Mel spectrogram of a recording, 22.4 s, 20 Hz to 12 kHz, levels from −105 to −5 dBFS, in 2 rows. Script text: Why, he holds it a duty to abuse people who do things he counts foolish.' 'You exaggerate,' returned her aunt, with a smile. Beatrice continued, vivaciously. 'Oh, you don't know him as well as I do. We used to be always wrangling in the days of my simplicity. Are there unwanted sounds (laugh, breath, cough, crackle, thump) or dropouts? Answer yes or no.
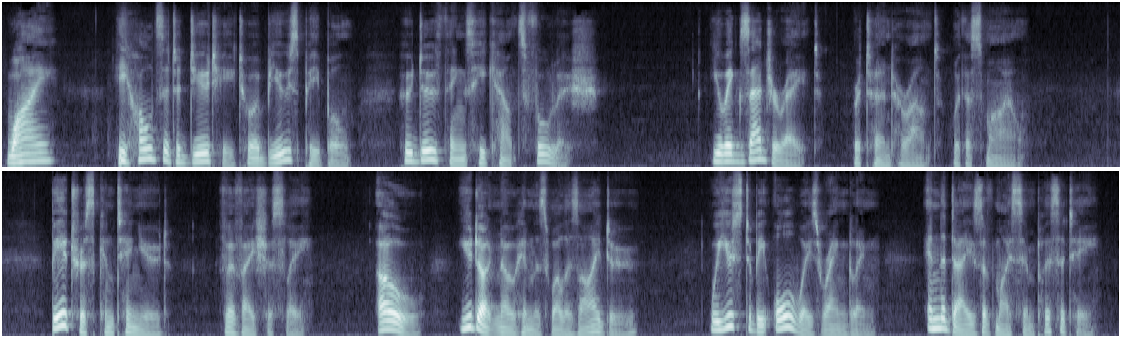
no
